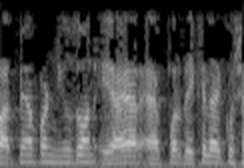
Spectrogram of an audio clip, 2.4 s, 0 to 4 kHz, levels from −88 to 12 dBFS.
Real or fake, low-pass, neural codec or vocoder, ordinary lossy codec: real; 3.6 kHz; none; none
